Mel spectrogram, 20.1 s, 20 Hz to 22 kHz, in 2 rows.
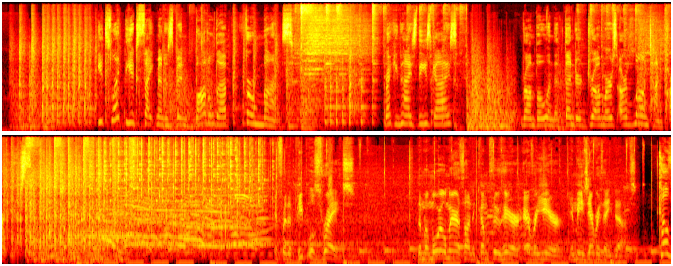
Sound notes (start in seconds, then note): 0.2 drums banging; 10.6 crowd cheering; 10.7 drums banging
